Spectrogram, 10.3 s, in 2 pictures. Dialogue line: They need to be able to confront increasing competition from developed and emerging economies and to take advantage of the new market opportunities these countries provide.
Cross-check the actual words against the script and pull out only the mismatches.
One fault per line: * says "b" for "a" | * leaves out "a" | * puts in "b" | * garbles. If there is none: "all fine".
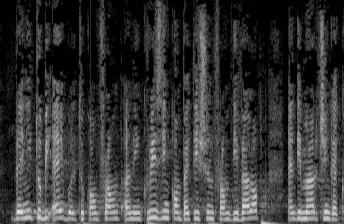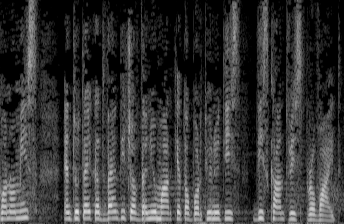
all fine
